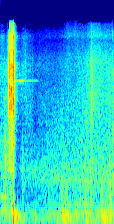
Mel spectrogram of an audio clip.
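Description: A single sharp metallic clack about a quarter second in, from the jammed shotgun's action being worked, with a brief ring after it, then faint handling noise.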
